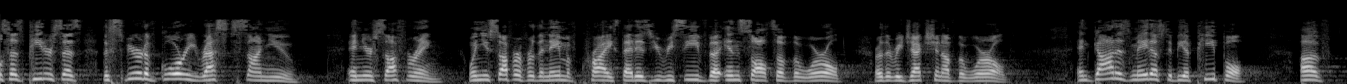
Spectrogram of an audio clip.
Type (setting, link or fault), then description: setting, large echoing room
